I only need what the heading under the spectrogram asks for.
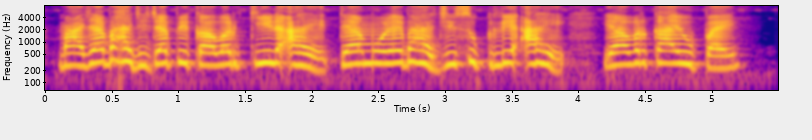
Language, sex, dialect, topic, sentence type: Marathi, female, Standard Marathi, agriculture, question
